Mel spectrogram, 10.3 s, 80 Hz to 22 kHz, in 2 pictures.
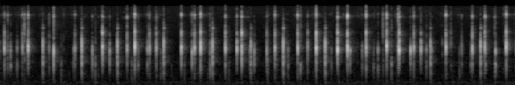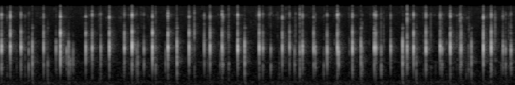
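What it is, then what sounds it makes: Aluminum mechanical keyboard with plastic keycaps. Fingertips type steadily on a Chilkey ND75 mechanical keyboard, a 75% board with a teal aluminum case and plastic keycaps. A rapid, continuous stream of short, dry clacks with a bright upper-mid tone sounds over a faint low hum.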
